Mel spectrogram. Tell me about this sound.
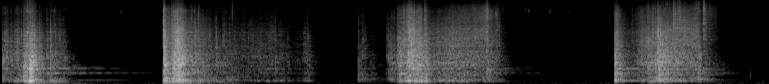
Music > Solo instrument
Low FloorTom Sizzle Chain Perc Scrape FX
Custom, Cymbal, Cymbals, Drum, Drums, FX, GONG, Kit, Metal, Percussion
